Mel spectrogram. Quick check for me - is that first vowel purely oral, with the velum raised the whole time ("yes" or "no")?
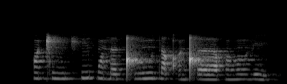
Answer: no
